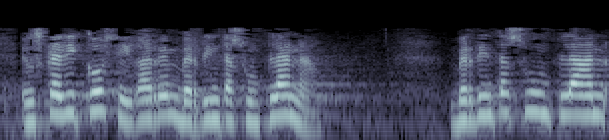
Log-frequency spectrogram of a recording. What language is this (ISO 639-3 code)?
eus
